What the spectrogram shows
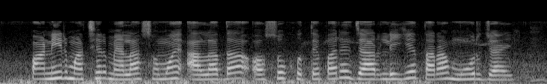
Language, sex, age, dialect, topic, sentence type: Bengali, female, 18-24, Western, agriculture, statement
